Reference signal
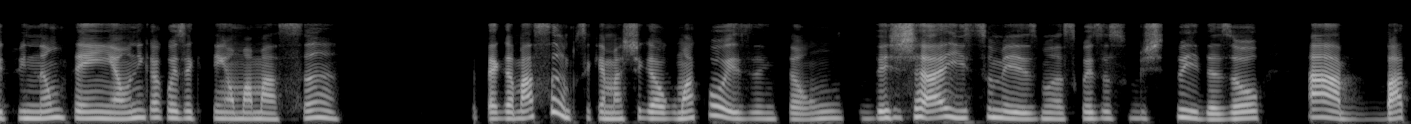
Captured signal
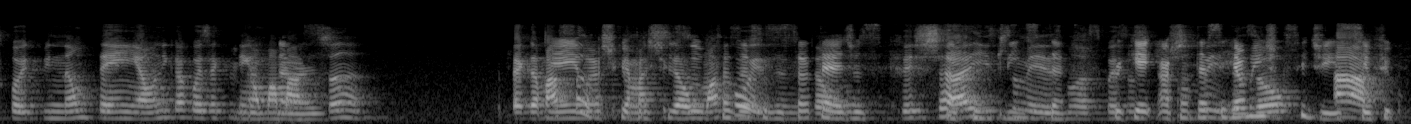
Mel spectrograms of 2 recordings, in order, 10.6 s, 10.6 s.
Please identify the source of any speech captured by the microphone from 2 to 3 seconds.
both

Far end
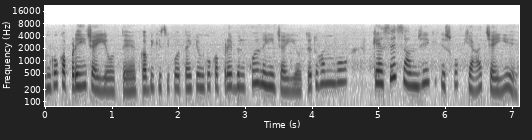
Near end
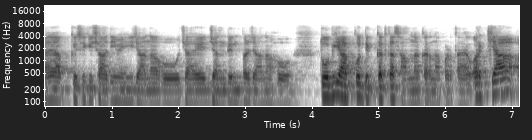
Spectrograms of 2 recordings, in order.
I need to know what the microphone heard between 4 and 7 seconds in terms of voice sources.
user only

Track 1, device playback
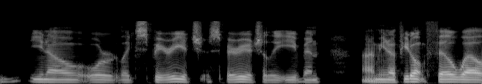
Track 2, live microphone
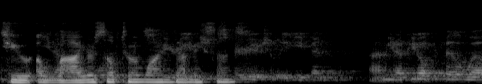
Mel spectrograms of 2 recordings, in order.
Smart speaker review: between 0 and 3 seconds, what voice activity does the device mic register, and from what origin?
both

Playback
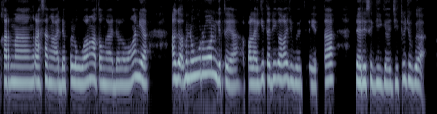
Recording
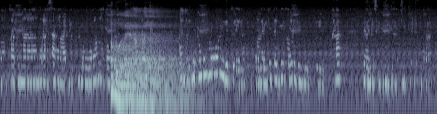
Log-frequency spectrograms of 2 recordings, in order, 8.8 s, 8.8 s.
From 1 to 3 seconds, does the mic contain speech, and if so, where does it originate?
both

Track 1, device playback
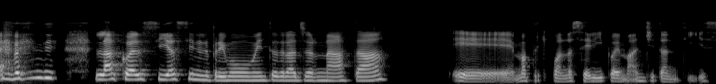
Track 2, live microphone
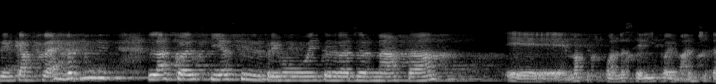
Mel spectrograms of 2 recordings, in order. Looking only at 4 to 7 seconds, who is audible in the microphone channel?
echo only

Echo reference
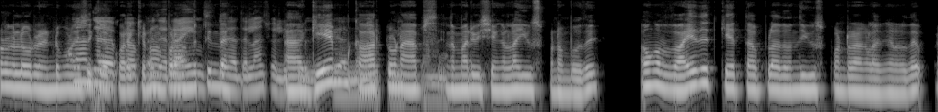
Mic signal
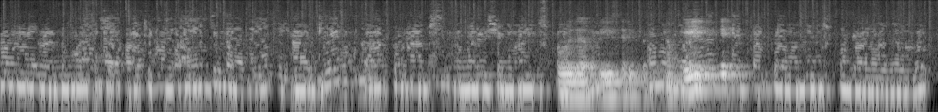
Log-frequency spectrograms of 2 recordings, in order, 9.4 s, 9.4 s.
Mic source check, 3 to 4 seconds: echo only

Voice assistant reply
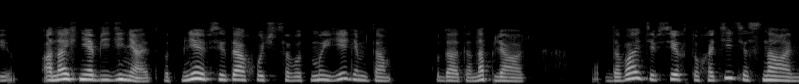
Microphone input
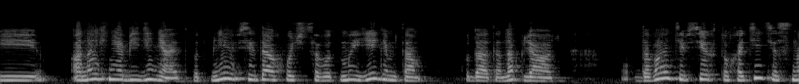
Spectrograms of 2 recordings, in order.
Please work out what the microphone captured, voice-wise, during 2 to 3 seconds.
echo only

